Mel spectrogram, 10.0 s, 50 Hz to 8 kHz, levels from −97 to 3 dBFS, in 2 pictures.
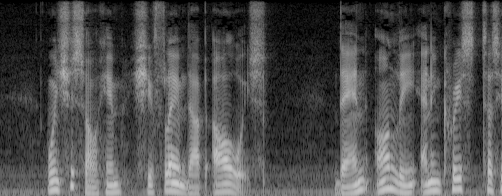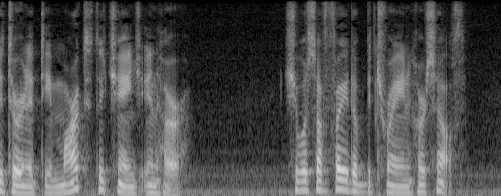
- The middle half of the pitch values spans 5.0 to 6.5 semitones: Yes, wide, 5.6 semitones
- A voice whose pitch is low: Yes, low, 115 Hz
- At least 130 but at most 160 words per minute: Yes, average, 145 wpm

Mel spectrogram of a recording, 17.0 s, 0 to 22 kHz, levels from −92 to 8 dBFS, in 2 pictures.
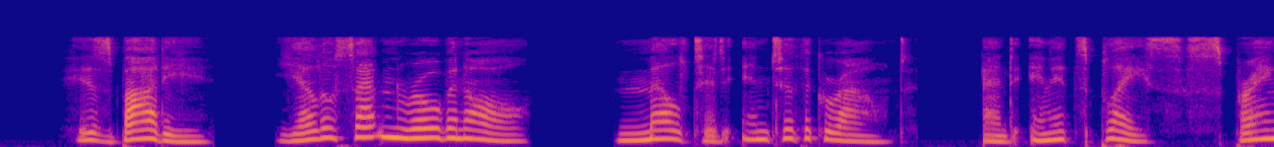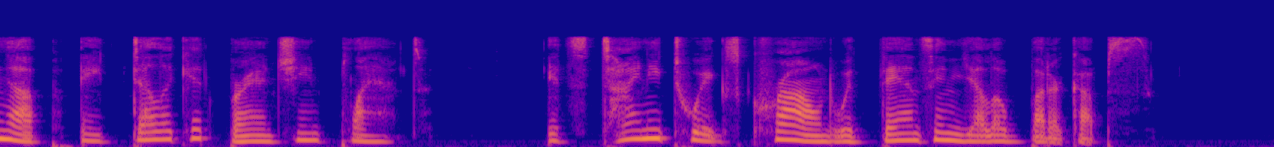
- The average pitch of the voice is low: No, high, 190 Hz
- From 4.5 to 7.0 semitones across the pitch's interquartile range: Yes, wide, 5.6 semitones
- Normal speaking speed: No, slow, 100 wpm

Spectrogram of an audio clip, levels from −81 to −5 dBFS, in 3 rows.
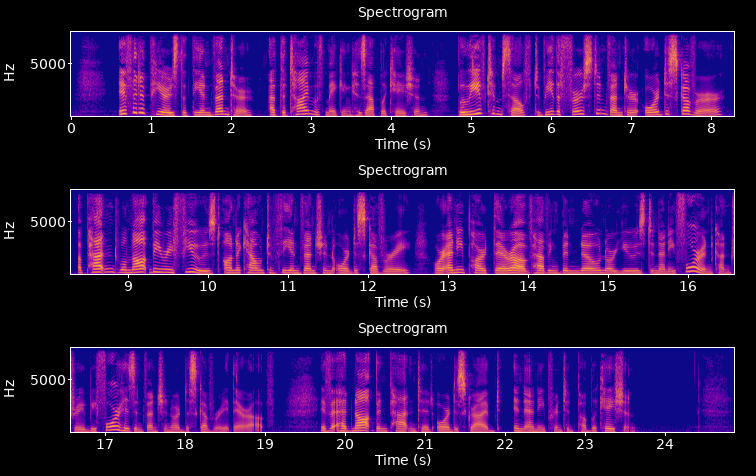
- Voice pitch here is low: No, high, 210 Hz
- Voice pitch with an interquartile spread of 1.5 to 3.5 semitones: No, average, 3.9 semitones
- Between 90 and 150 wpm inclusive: No, average, 160 wpm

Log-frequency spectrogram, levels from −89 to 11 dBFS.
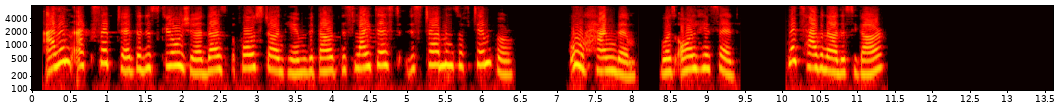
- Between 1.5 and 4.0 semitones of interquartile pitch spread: No, average, 5.1 semitones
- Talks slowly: Yes, slow, 110 wpm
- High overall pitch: Yes, very high, 290 Hz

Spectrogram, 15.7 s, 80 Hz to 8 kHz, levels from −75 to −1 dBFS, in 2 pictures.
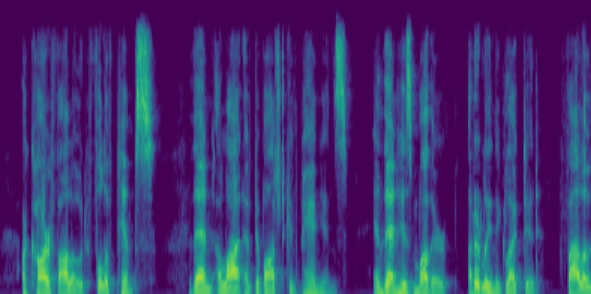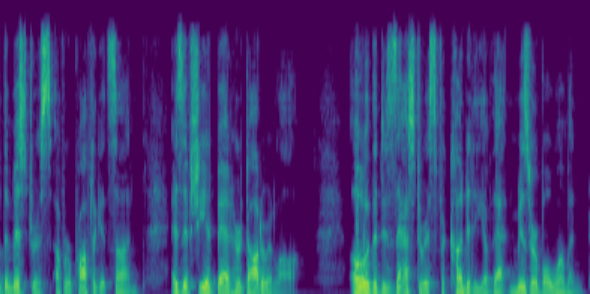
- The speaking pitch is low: Yes, low, 130 Hz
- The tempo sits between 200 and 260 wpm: No, average, 160 wpm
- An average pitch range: No, wide, 7.4 semitones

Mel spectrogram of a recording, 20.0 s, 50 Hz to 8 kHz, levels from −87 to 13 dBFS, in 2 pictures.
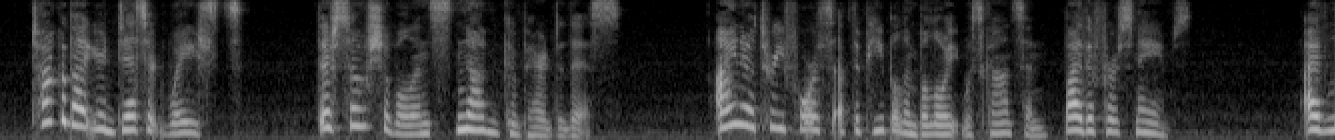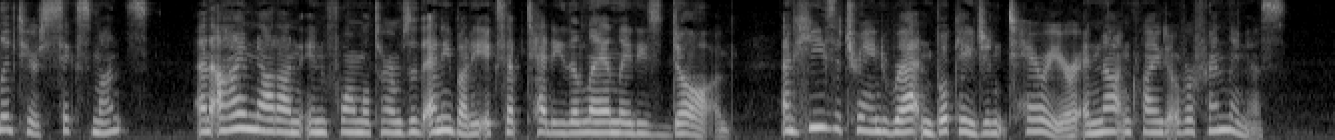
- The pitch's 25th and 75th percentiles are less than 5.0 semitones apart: Yes, average, 4.2 semitones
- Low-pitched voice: No, high, 235 Hz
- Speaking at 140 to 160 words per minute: No, average, 175 wpm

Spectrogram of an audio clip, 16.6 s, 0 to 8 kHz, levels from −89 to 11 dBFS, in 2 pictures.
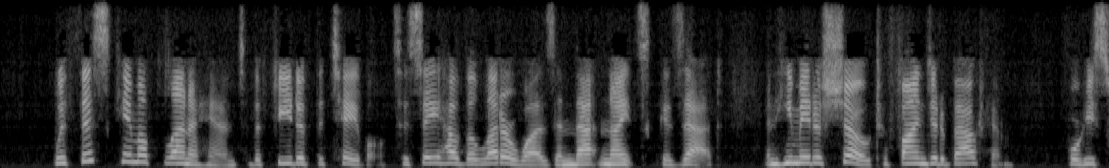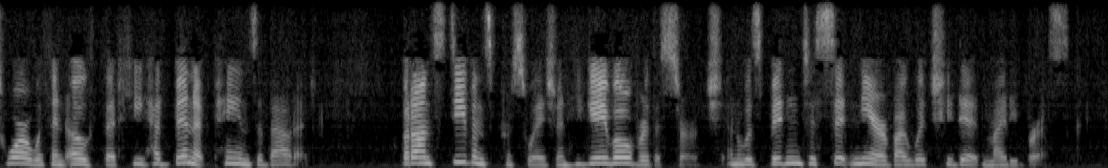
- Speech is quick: Yes, fast, 240 wpm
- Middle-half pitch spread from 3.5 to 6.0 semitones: Yes, average, 4.3 semitones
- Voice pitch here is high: Yes, high, 235 Hz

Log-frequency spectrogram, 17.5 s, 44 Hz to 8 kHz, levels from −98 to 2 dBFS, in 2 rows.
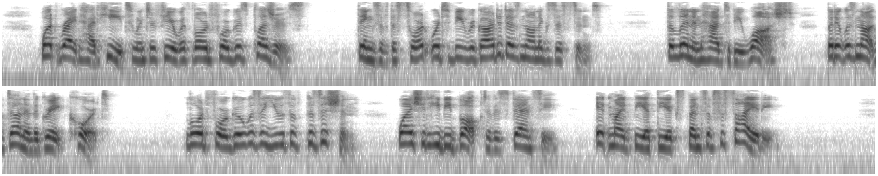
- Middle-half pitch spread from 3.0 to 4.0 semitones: Yes, average, 3.6 semitones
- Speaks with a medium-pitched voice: No, very high, 250 Hz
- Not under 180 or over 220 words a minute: Yes, fast, 205 wpm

